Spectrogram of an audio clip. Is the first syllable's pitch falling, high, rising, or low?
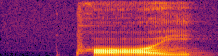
low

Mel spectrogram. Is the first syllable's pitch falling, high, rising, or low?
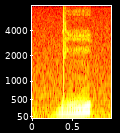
rising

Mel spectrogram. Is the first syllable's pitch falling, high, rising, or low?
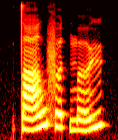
rising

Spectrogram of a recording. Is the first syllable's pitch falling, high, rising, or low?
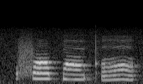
high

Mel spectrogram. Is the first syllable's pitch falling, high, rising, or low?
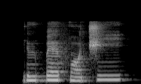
low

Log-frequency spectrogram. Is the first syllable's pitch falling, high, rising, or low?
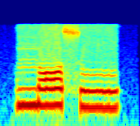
high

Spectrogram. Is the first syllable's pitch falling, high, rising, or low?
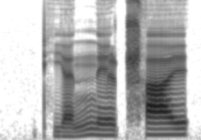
rising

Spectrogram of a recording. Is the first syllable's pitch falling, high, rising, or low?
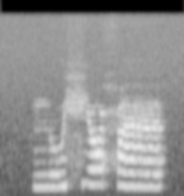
rising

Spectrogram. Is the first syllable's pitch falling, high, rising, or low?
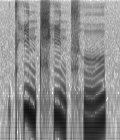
falling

